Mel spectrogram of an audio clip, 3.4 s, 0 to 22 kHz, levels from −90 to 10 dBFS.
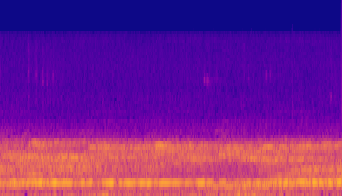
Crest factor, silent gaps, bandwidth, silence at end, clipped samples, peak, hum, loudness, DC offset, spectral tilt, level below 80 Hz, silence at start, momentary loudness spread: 12 dB; none; 2.3 kHz; 0 s; under 0.1%; -6 dBFS; none; -20 LUFS; under 0.1%; -11 dB/octave; -36 dBFS; 0 s; 4 LU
